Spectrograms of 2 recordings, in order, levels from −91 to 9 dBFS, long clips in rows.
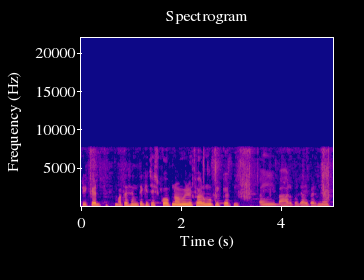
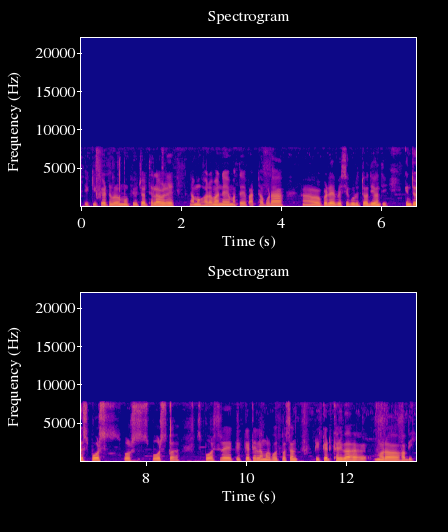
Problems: constant background noise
